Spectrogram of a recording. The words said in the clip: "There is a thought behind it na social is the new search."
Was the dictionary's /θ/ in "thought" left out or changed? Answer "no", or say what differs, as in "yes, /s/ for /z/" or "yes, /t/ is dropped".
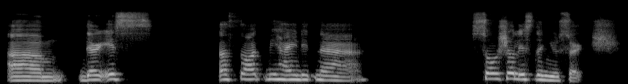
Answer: no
